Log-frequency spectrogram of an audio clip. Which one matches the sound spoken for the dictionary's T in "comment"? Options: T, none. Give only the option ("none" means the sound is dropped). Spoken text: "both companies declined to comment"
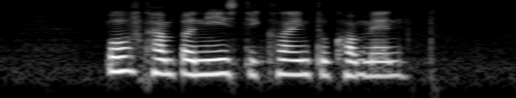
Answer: none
